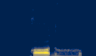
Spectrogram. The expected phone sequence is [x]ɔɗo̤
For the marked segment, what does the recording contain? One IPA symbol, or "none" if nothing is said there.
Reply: k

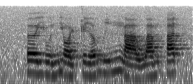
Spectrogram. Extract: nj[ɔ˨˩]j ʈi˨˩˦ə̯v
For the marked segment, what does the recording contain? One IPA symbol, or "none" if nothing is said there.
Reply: ɔ˨˩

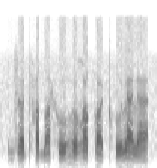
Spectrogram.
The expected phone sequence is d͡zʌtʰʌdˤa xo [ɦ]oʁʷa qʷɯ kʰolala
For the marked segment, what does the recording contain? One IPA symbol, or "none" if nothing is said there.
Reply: ɦ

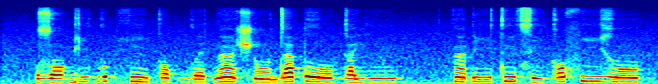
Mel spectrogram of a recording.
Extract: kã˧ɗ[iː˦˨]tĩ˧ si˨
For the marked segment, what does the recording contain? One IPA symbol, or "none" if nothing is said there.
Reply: iː˧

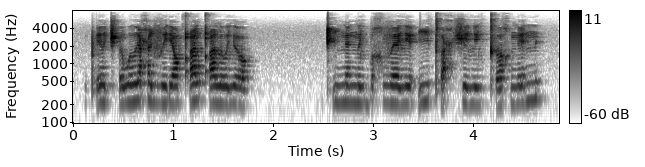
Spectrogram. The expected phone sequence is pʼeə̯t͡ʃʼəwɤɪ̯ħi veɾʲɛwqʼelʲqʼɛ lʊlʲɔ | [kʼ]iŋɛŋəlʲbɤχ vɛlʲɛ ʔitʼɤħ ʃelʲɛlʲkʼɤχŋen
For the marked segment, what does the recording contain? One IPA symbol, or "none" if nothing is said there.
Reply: kʼ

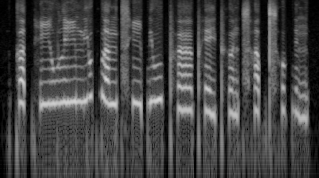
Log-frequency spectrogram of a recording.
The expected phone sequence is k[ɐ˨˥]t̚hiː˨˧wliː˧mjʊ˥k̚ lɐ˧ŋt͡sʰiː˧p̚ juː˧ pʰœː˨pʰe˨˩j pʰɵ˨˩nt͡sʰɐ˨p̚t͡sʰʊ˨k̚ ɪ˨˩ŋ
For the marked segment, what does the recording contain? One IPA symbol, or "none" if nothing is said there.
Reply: ɐ˨˥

